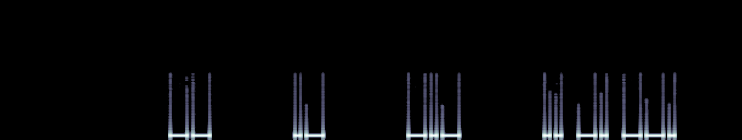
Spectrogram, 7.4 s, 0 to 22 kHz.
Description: Morse code, heard as a keyed tone, about 21 wpm, spaced as for 11 wpm, 800 Hz. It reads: MAKING
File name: Special INGs-mp3s / Special INGs-mp3s / SlowToFaster ing @20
